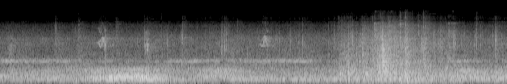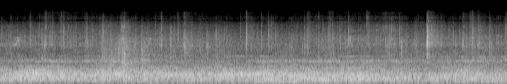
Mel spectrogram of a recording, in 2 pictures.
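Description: Small kayak trailer being pushed by hand over the street and concrete driveway: its wheels rumble on the pavement, with scattered clicks and knocks.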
